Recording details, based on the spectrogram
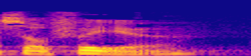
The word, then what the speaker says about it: Sophia: And I told Mike Best, I said, when sweet Sophia, that's the Greek pronunciation, Sophia.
